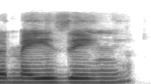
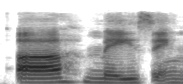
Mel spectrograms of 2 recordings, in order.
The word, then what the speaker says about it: amazing: Like in the word amazing, amazing, the first part, the A is not a true A production like or A, but it's it's the schwa sound.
